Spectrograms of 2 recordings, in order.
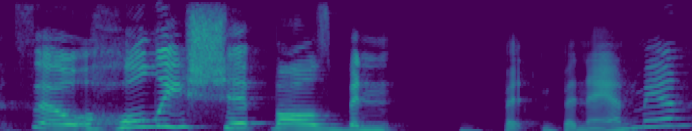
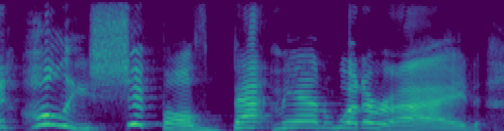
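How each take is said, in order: First: Banan Man stumbled out as ba-, Banan Man; a fumbled first take of Batman that comes out Banan Man; stumbled misreading. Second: Holy shitballs, Batman read cleanly, a bit louder; a clean, lively retake with Batman said right; proper second take. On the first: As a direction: trip over Batman and read it as Banan Man. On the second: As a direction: nail Batman clearly on the retry. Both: Real, not acted. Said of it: "So, take two".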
